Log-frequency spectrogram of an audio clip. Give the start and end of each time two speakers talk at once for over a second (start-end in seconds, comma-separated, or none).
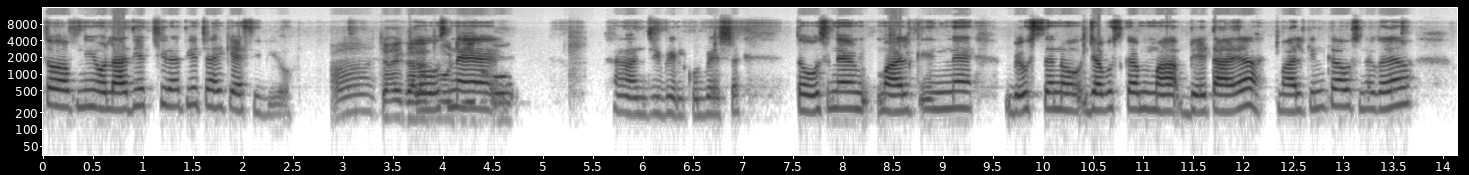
none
